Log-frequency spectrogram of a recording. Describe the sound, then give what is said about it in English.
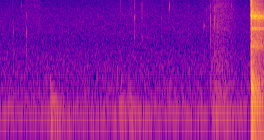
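A single bright clink of glasses touching in a toast, sharp and ringing, comes right at the end after a stretch of quiet, low background rumble. “All right, I'm ready. Cheers. Salute.”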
